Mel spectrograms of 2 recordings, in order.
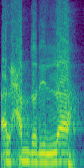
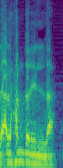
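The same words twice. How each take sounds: First: It is said slowly with a clear h sound. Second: It is said quickly with no h sound. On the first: The speaker calls it right. "সুন্দরভাবে উচ্চারণ করা, তাড়াহুড়া না করা" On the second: The speaker calls it wrong. "হা আছে এর মধ্যে? নাই"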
